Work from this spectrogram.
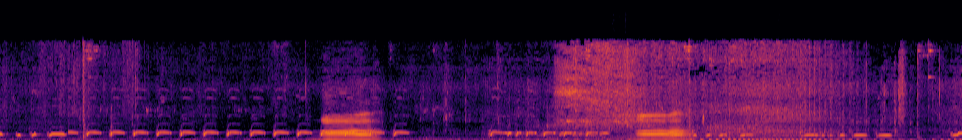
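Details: Cows eating grass in a field on a traditional village farm: two short, nasal moos from a cow stand out over rapid repeated chirping notes and low rhythmic chewing.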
